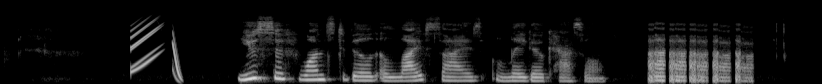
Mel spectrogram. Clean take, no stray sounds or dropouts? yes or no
no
